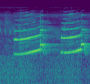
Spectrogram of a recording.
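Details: Bald eagle (Haliaeetus leucocephalus) giving its actual call: two thin, high whistled notes, each slowly rising and ending in a brief squeaky break, with no other sounds. This is the real bald eagle voice, unlike the red-tailed hawk cry often dubbed over it.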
